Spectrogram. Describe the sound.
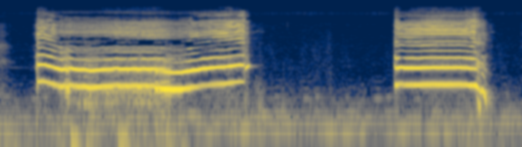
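A human voice imitates a whale call with two long, wavering moaning tones, the first about three seconds long and the second shorter, its pitch dropping at the end.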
